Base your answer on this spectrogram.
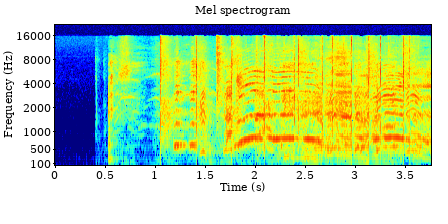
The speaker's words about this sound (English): Everybody's been getting rounds of applause when they come in today. It's been great.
